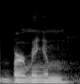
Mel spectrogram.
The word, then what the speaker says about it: Birmingham: as a side note it's pronounced birmingham birmingham okay there's no pork there birmingham okay i'll just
